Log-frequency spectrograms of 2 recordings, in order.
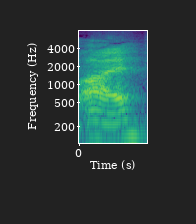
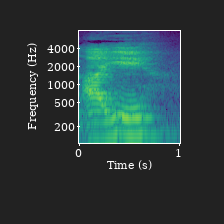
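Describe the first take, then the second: First: It is pronounced the American way. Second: It is pronounced the French way.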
